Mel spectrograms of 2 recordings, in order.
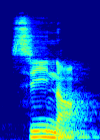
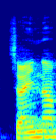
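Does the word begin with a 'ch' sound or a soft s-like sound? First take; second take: s-like sound; ch sound. First: It begins with a soft hissing s-like sound. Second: It begins with a hard 'ch' sound.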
